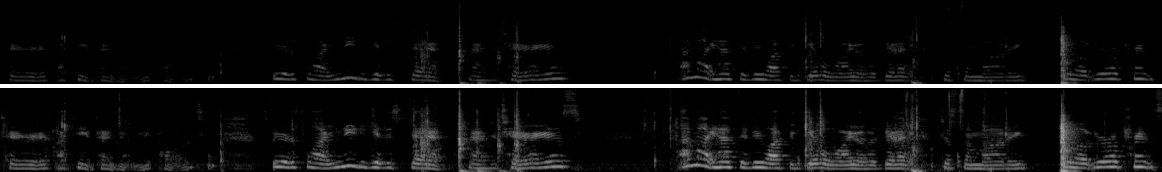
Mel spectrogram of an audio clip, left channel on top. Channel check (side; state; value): left; quieter; 14.8 dB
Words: I can't take that many cards. Spirit's like, you need to get this deck, Sagittarius. I might have to do like a giveaway of a deck to somebody. Look, you're a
